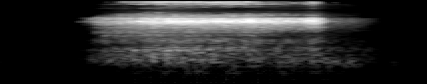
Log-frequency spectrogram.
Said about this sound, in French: Vous allez prendre une grande inspiration par le nez.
